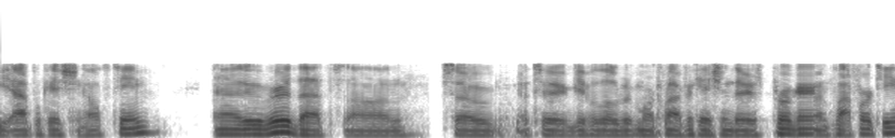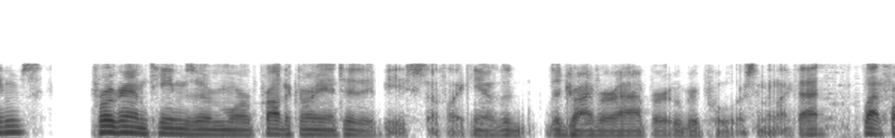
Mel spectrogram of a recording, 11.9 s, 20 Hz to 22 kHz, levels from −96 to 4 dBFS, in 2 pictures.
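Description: The whole speech clip runs through the iLBC codec, and it's plainly audible: everything above 4 kHz is gone, and voices sound rough and slightly synthetic, which fits the 30 ms, 13.33 kbps mode. Lost iLBC frames turn up at 0.47 s, 3.32 s (right before "know to give a"), 5.34 s (between "bit more clarification there's" and "and platform teams") and 11.43 s. Each gap is filled with a held, slightly buzzy or breathy vowel as the decoder repeats the last pitch cycle. They last 30, 120, 90 and 270 ms, and the speech comes back straight after.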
